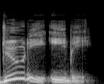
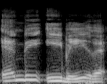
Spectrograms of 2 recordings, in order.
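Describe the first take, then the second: First: The first name starts without an N sound. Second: The first name starts with an N sound. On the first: The speaker calls it wrong. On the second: The speaker calls it right.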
